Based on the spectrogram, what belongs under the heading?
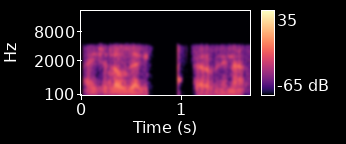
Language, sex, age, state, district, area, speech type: Manipuri, male, 30-45, Manipur, Churachandpur, rural, conversation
